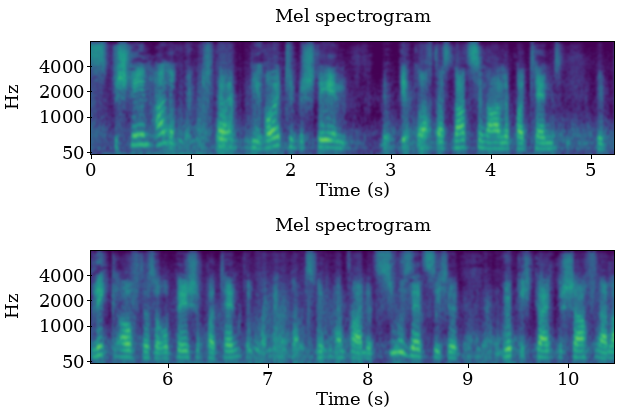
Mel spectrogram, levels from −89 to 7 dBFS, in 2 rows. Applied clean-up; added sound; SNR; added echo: neural separator model SepFormer DNS4.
